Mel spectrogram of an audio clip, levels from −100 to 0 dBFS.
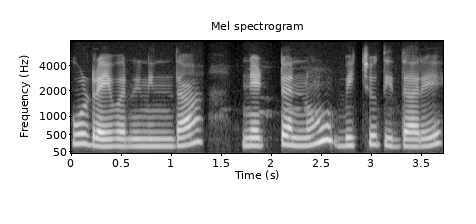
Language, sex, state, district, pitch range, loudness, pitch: Kannada, female, Karnataka, Bangalore, 195-240 Hz, -19 LUFS, 210 Hz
